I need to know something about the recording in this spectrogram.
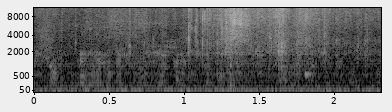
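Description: Faint rustling of sorghum leaves and stalks being handled, with a brighter rustle a little past the middle.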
